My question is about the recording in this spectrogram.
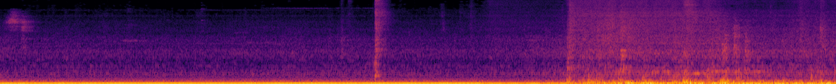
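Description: Double-decker bus heard from the upper deck: a steady low engine and road rumble, with a single sharp click about halfway. Near the end it turns rougher and noisier, with more hiss and rattle.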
